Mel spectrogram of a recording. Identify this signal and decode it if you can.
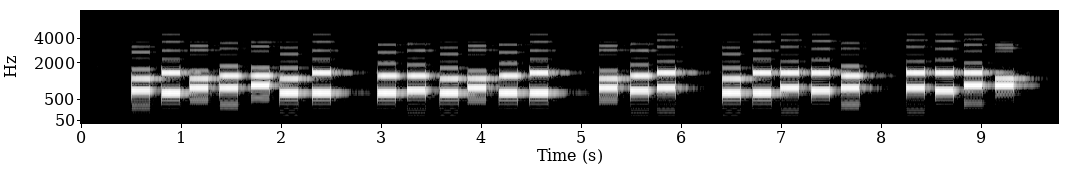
DTMF, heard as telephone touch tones, dialled by hand, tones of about 190 ms, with room echo. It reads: 4378013 251723 759 13968 96#*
